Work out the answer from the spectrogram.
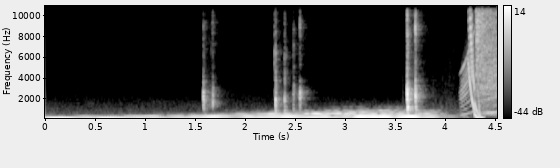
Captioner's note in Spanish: click,click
